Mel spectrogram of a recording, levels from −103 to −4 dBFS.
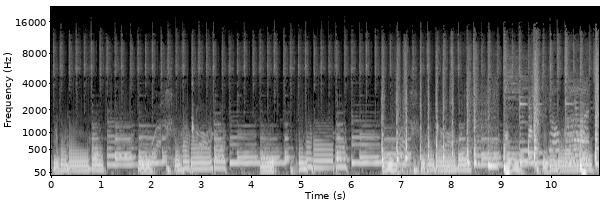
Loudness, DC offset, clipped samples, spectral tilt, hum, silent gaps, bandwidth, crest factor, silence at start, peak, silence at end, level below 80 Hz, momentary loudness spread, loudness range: -23 LUFS; under 0.1%; under 0.1%; -7.5 dB/octave; none; none; 13.5 kHz; 18 dB; 0 s; -4 dBFS; 0 s; -30 dBFS; 8 LU; 5 LU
